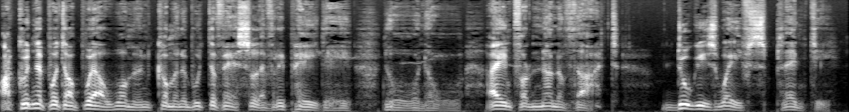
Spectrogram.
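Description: Man acting a boastful old Scottish sea captain, very animated. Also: low voice, measured pace, breathy edge, no room sound, studio quality, pitched below the performer's own voice, full character voice. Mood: cocky. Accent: Scottish Highland. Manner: garrulous, folksy, emphatic.

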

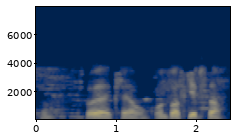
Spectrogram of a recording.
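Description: Pushy scam caller on a tinny phone line. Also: male voice, lowish voice, moderate pace, soft background music. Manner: broken German, filler-heavy, pushy salesman. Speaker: scam call center caller. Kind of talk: phone call.

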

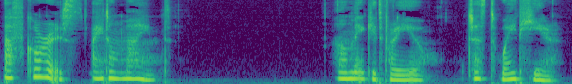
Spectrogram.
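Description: A woman whispering softly and tenderly in a breathy voice, in a reassuring ASMR comfort roleplay, close to the microphone. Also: fairly high pitch, takes it slowly, dry recording.

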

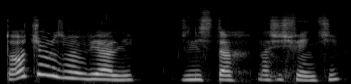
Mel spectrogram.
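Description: A woman's voice: on the high side, animated, a little slow, dry recording, studio quality. A young female performer playing a curious, candid school pupil in an amateur radio play.

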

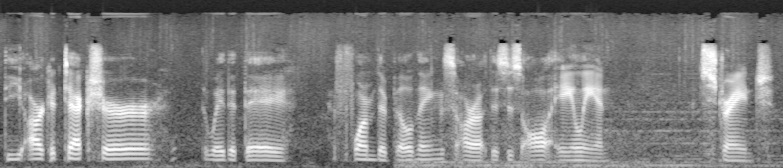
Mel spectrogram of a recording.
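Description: A man giving unscripted, reflective roleplay gameplay commentary, thinking aloud in a halting, musing way. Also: lowish voice, level tone, lo-fi sound, a little hiss or hum. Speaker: gamer narrating a roleplay playthrough. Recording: game rain and thunder behind voice. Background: game ambience of rain and thunder.

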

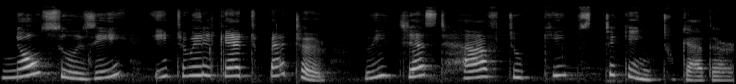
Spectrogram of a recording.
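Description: Woman reading as patient big sister, unhurried. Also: very high-pitched, very animated, a bit bright, pitched above the performer's own voice, exaggerated voice. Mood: reassuring. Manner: explanatory, reassuring. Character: patient, caring older sister explaining things, a girl. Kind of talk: storybook read-aloud.

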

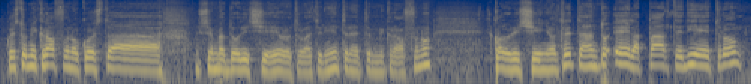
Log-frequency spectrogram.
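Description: A man gives an informal, halting technical explanation to camera, pausing often as he searches for words. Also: on the high side, dark tone. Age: 60s. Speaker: presenter demonstrating home-built audio and video gear. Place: small cluttered home study, indoors.

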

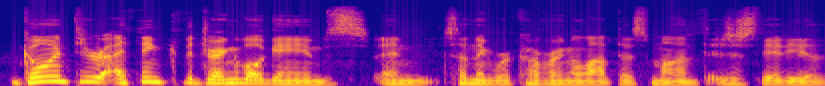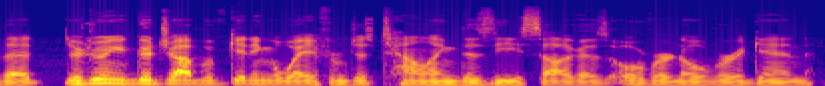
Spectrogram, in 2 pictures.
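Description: A man's voice: mid-range voice, fast, few pauses, dry recording. A man in his thirties interviewing a guest casually as a podcast host, close to a studio microphone. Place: indoor podcast studio with brick wall and shelves. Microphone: desk microphone up close.

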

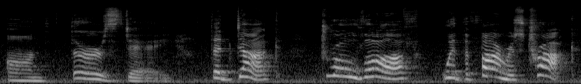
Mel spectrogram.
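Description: Warm-up librarian type, middle-aged woman, bright higher voice, playful story reading in a library. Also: very animated, extremely slow, a little hiss or hum. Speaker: children's librarian. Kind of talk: picture book read-aloud. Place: library, in front of bookshelves. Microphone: camera at close range.

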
